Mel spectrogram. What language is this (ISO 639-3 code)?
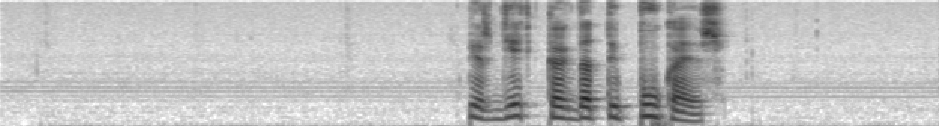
rus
